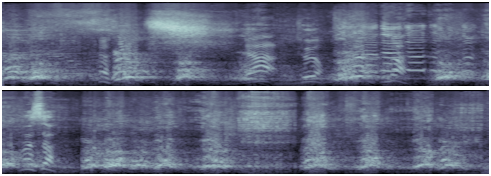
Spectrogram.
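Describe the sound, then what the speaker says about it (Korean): Several Ovcharka dogs bark repeatedly at visitors, loud and close, with whimpers and yips mixed in while a person talks over them to hush the pack. "얘네도 올 때마다 짖네."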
